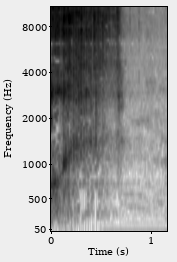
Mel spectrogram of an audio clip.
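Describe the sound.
A single short, breathy rasp from a voice imitating a woman's snore, fairly loud for under a second before fading into near silence.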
